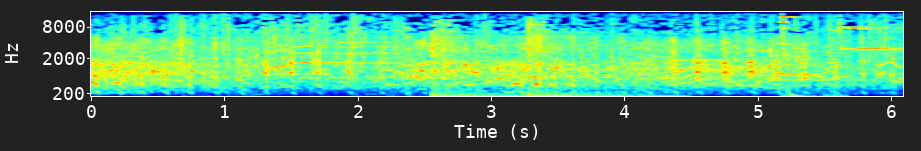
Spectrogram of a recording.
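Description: Studio audience laughing. About two and a half seconds in, a deep bass-heavy music sting comes in for about two seconds, with a shorter low hit near the end.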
